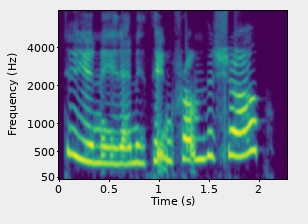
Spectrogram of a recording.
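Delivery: high granny character voice; Granny Pig. A narrator's reading. Granny offering shopping, high questioning voice. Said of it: "Granny Pig asked".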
